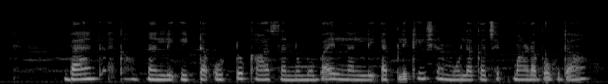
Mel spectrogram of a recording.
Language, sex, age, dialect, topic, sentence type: Kannada, female, 18-24, Coastal/Dakshin, banking, question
